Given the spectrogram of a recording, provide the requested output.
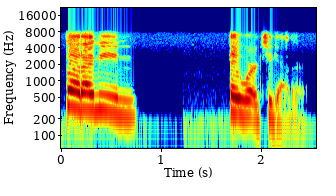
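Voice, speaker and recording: A woman's voice: on the high side, animated, unhurried, mellow, dry recording, muffled recording. A woman co-hosting a review show in casual, conversational talk. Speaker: podcast co-host reviewing audio dramas. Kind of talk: casual chat.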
